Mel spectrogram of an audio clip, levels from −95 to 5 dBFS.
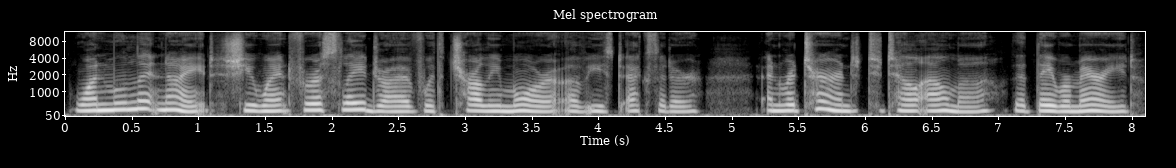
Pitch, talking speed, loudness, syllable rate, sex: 225 Hz, 170 wpm, -15 LUFS, 4.9 syllables/s, female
